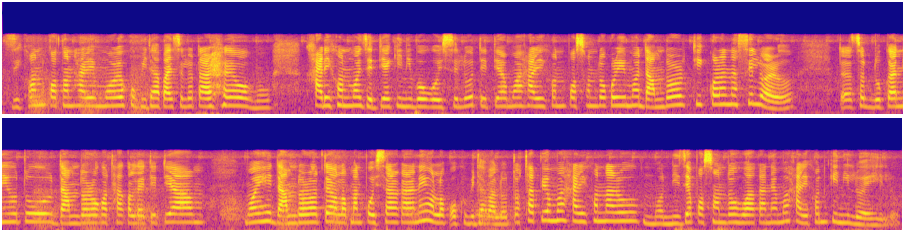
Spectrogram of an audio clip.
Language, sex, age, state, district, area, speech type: Assamese, female, 30-45, Assam, Kamrup Metropolitan, urban, spontaneous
